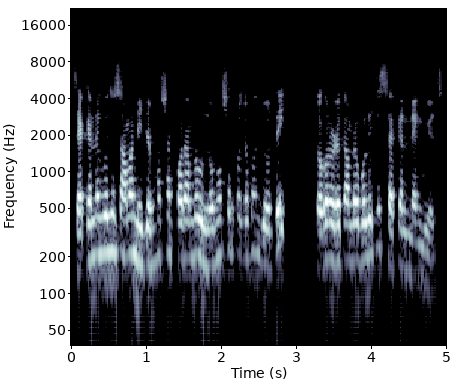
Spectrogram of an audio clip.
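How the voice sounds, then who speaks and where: A man teaching a class over a video call, repeating key terms slowly so students can take notes. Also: sits high, expressive, mellow, no room sound, lo-fi sound. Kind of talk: online class lecture. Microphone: video call mic.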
